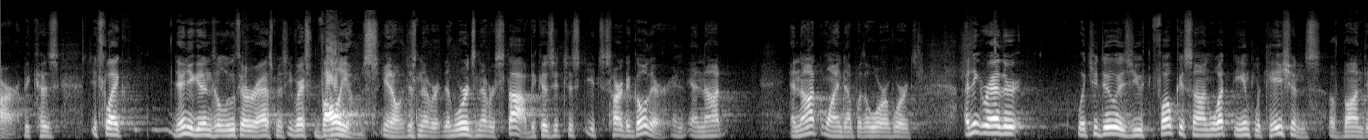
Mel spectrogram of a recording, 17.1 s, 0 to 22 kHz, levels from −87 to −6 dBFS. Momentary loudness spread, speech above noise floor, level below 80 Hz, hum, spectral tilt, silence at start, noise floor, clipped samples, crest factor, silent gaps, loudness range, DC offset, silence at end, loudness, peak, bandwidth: 19 LU; 36 dB; -70 dBFS; none; -6.5 dB/octave; 0 s; -53 dBFS; under 0.1%; 18 dB; none; 8 LU; under 0.1%; 0 s; -17 LUFS; 0 dBFS; 13 kHz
